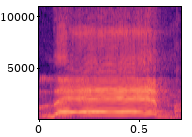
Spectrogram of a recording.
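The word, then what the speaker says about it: lamb: 영어 단어가 mb로 끝나면 모든 단어는 이때 비무음입니다. 웅부 아니고 웅 자 새끼양 새끼양 야 새끼양 새끼양 어 램 하고 울잖아요. 램 램 발음하 어 폭탄 본부 아니고 뭐예요? 범 됐죠?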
